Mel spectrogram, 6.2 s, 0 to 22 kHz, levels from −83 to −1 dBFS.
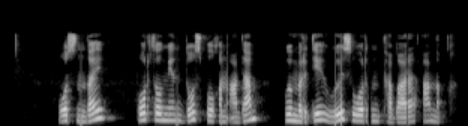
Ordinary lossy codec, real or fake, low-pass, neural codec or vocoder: MP3, 64 kbps; real; 7.2 kHz; none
